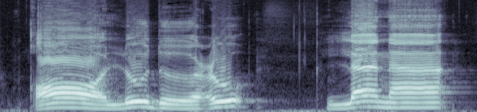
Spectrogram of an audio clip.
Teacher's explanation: لام کو دال کے ساتھ ملائیں گے اور دال پہ قلقلہ کریں گے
